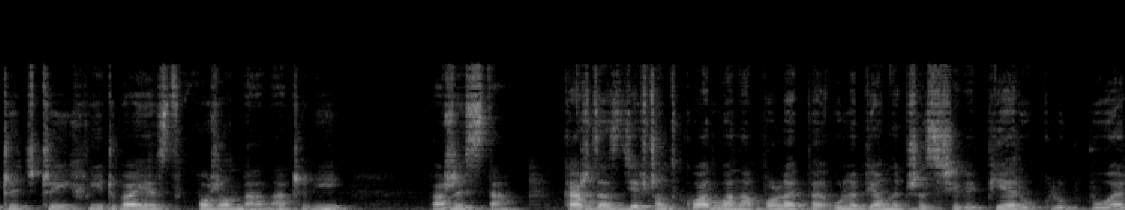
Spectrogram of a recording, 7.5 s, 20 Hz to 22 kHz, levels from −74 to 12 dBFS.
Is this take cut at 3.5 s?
yes; 1 cut; at 3.5 s

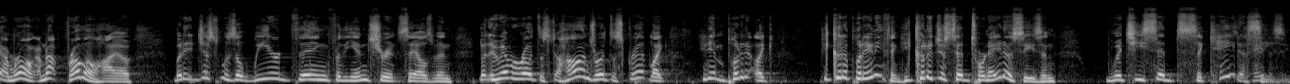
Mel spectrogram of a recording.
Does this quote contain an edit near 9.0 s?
no; 0 cuts

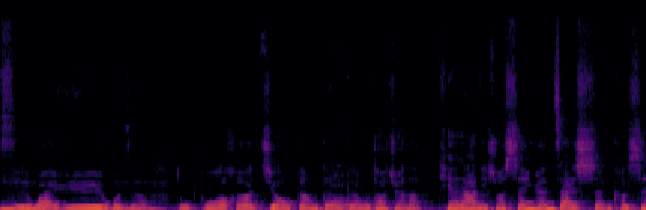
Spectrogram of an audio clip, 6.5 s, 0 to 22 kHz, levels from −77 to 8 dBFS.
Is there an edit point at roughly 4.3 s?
yes; 1 cut; at 4.3 s

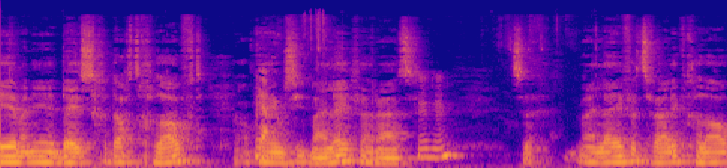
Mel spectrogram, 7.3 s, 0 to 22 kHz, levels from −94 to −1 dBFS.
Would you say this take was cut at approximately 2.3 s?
yes; 1 cut; at 2.3 s

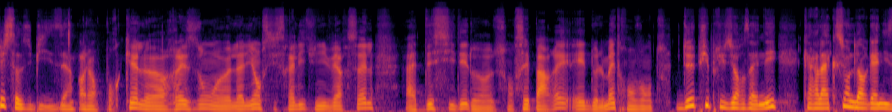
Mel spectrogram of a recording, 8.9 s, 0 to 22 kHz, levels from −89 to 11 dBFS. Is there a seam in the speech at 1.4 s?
no; 3 cuts; at 4.7 s, 6.7 s, 8.0 s

